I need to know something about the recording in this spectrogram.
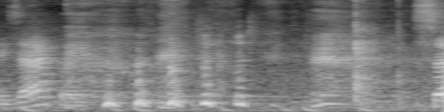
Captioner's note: quietly chuckles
